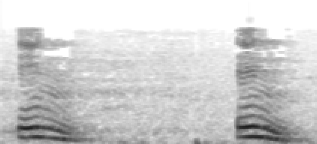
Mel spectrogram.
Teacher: ويشترك في حرف النون مخرجان، مخرج الفم ومخرج الخيشوم التي هو يخرج منه الغنة. · النون هنا تخرج من طرف اللسان مع ما يحاديه من اللثة تحت مخرج اللام بقليل، هكذا هكذا النون، إن ويصاحبها غنة.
